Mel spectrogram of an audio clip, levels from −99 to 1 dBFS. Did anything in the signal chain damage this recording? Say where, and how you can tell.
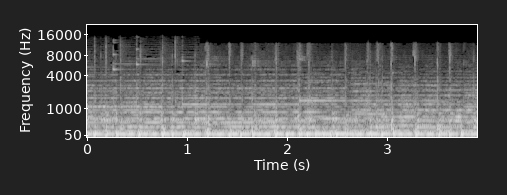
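Yes. Network stage: an adaptive stream at a lower bitrate. From 1.12 s to the end, the spectrogram abruptly loses everything above 12.4 kHz, with no gap, which fits a switch from 64 to 16 kbit/s Opus.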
